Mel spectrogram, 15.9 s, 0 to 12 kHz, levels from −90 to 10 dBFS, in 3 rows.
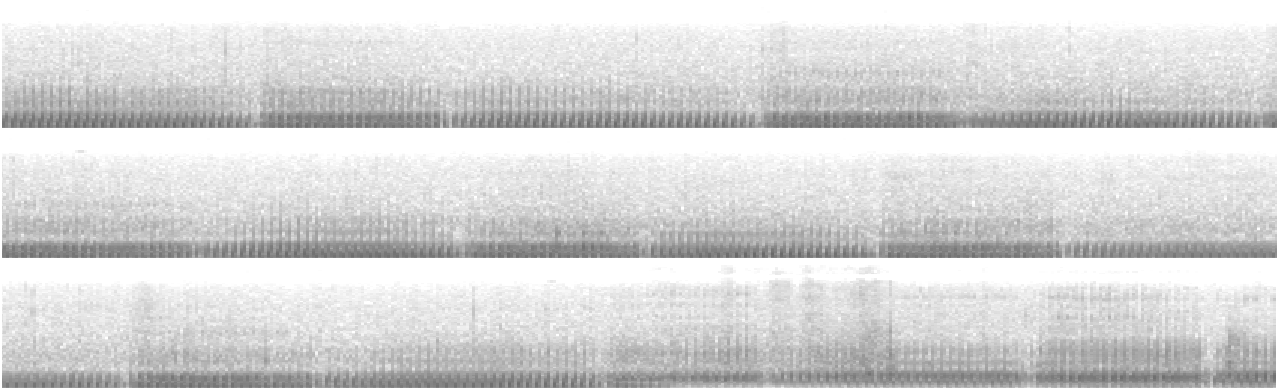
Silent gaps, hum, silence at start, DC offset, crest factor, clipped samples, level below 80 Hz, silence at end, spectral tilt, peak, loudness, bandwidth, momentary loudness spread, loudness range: none; none; 0 s; under 0.1%; 14 dB; under 0.1%; -48 dBFS; 0 s; -9 dB/octave; -24 dBFS; -40 LUFS; 10.5 kHz; 4 LU; 2 LU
